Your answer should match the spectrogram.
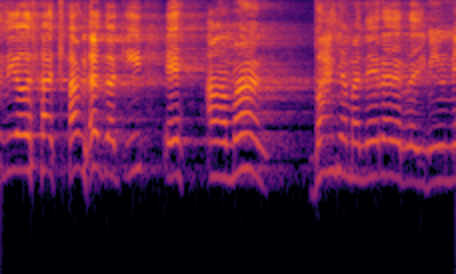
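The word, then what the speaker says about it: אמן: La tercera letra, esa es la nun. Y como no tiene nada, ningún puntico extra consonante y se pronuncia como una nun. Ahora yo les he dado ya las vocales de esas tres letras. ¿Saben cómo se pronuncia eso? Pónmela ahí, por favor. Amán.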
